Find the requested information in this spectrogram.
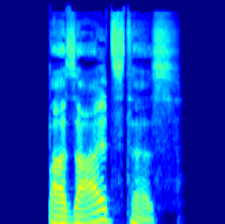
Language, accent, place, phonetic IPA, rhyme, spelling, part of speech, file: German, Germany, Berlin, [baˈzaːlstəs], -aːlstəs, basalstes, adjective, De-basalstes.ogg
- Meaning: strong/mixed nominative/accusative neuter singular superlative degree of basal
